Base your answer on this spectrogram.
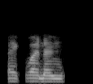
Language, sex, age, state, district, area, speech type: Gujarati, male, 18-30, Gujarat, Kheda, rural, conversation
